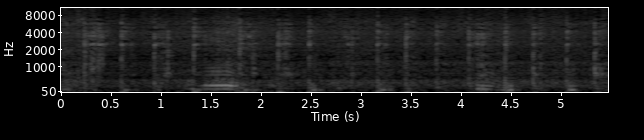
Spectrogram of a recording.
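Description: Sautéing in a pan until golden brown while making sotanghon, a steady close sizzle with repeated rhythmic stirring scrapes of a utensil against the pan, no talk.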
